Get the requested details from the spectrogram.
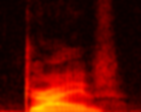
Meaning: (verb) To operate a vehicle: 1. To operate (a wheeled motorized vehicle) 2. To travel by operating a wheeled motorized vehicle 3. To convey (a person, etc.) in a wheeled motorized vehicle
- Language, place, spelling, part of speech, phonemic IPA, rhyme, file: English, California, drive, verb / noun, /dɹaɪv/, -aɪv, En-us-drive.ogg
